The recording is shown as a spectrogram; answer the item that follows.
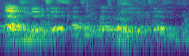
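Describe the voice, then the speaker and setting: A man presents at a nonprofit conference workshop in a casual, conversational style full of fillers, his voice a little high, fairly even and slightly fast. Crowd noise is audible, and the large conference room's echo comes through on the distant mic.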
